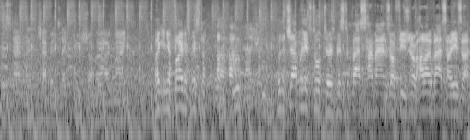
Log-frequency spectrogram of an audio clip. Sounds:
music, speech

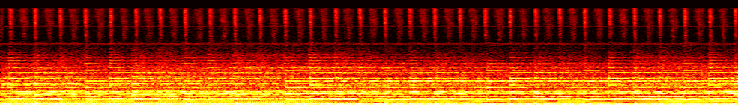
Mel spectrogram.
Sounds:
background music, ambient music

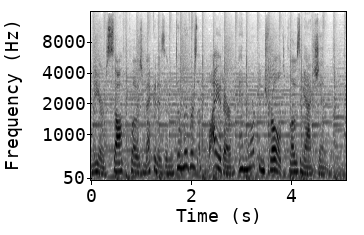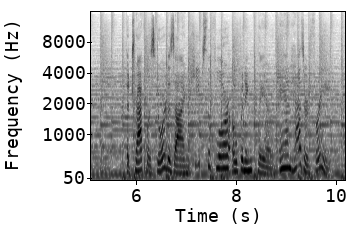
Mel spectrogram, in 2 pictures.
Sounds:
speech, music

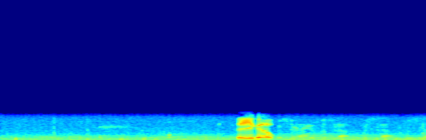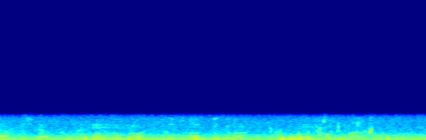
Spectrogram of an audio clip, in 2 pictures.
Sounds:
speech, canoe, water vehicle

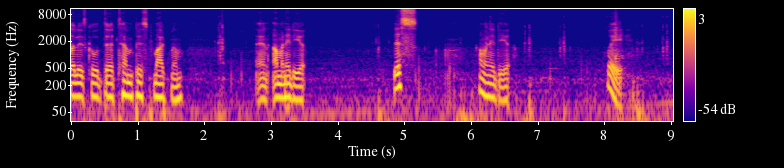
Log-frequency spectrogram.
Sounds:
speech

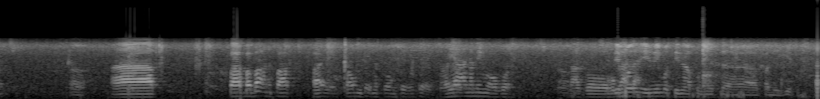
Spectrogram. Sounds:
speech

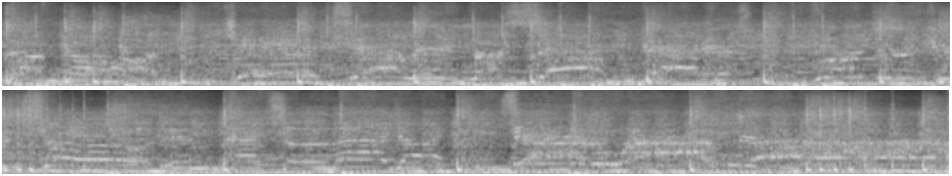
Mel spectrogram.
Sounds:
pop music, music

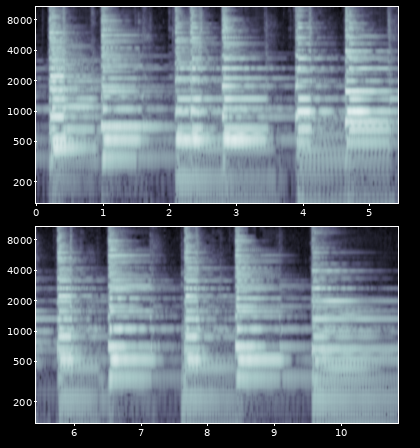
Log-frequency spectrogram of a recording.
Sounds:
musical instrument, music

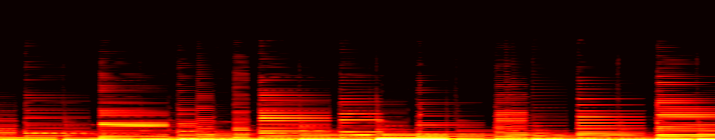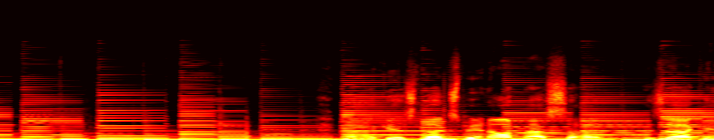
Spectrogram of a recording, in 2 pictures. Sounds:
music, plucked string instrument, acoustic guitar, playing acoustic guitar, guitar, musical instrument

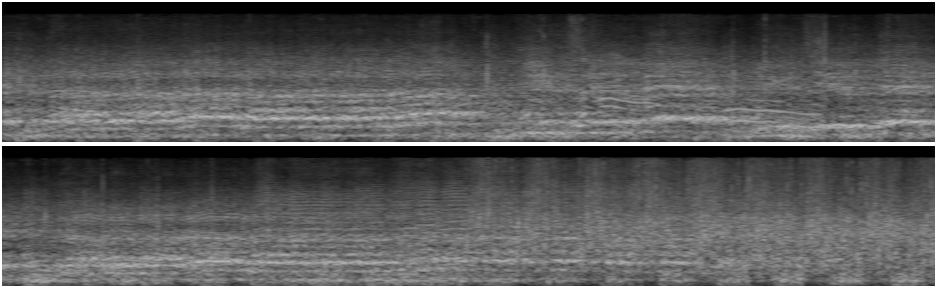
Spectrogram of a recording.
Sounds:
people cheering

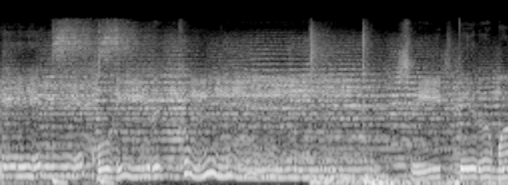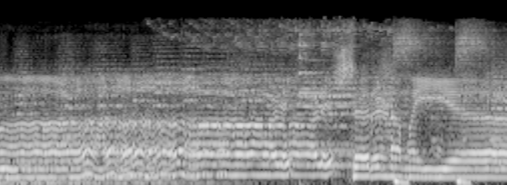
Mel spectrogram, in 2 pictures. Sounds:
music

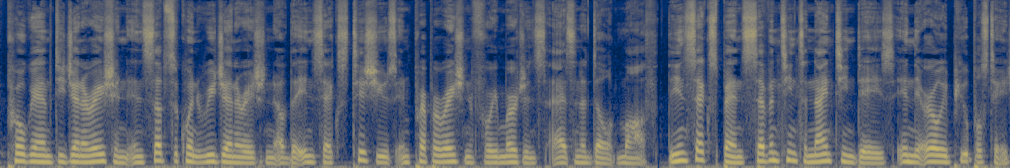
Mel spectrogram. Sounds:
speech

